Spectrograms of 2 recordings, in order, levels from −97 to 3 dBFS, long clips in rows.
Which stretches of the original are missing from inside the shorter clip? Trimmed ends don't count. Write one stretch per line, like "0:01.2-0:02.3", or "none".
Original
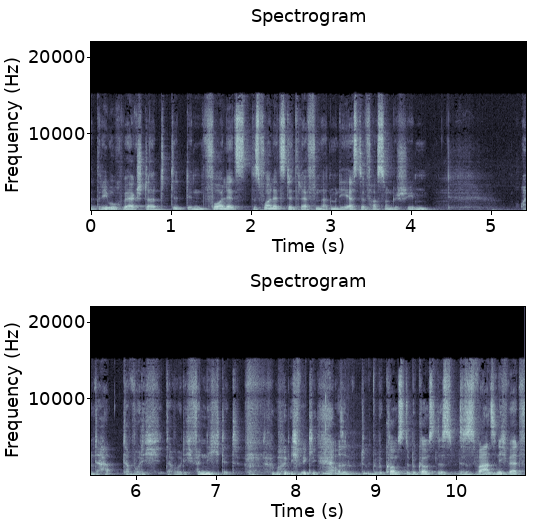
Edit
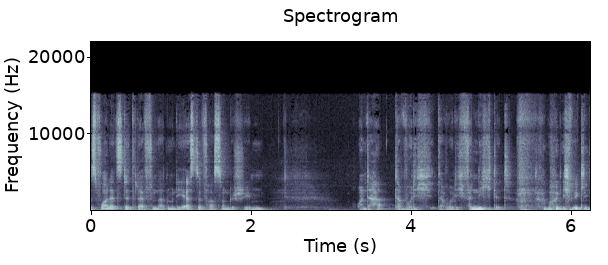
none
